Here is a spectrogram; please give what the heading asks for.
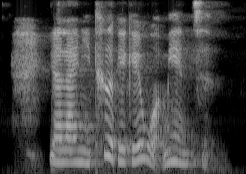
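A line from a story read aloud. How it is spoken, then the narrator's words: Laughing. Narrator (Chinese): 我笑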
